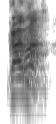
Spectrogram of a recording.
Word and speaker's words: Grosvenor: 7,000 person tournament sponsored by Grosvenor? How do you say that? Yeah, Grosvenor.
